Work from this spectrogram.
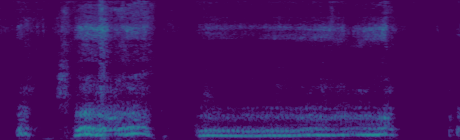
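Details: Oversized puppy growls near its mother, whom it respects; a short low growl, then a louder rumble of about a second, then one steady deep growl lasting about two seconds.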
